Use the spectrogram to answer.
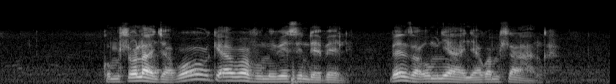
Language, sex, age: South Ndebele, male, 19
